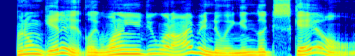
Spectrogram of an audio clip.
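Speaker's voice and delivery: sulky, hurt, whiny tone. Mocking a complaint just heard in a clip: mocking whiny imitation. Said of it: "He just sounds so whiny".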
